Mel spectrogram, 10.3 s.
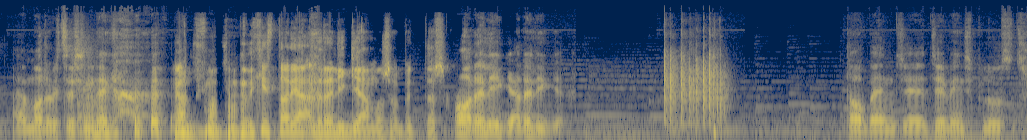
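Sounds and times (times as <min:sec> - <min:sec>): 
speech: 0:00.1 - 0:05.8, 0:08.5 - 0:10.2
laughter: 0:00.8 - 0:03.2
dice clattering across a hard surface: 0:06.6 - 0:07.4.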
